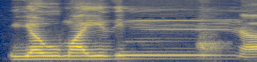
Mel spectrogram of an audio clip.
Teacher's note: یہاں نون مشدد ہے اور نون مشدد میں ہمیشہ غنہ ہوتا ہے، اس کو غننے کے ساتھ ہی پڑھیں گے. نون الف زبر نا، یومئذ نا.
